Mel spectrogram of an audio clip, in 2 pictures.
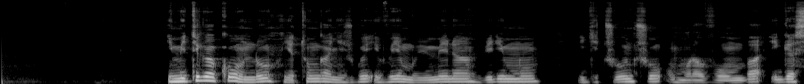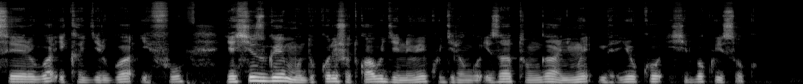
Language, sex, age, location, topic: Kinyarwanda, male, 25-35, Nyagatare, health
